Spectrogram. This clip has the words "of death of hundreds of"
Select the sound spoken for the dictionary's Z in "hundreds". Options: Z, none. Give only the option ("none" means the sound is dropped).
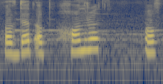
none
